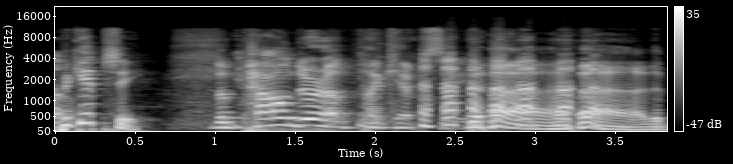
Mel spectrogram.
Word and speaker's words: Poughkeepsie: How do you say the one that's, like, Poukeeeps? Poughkeepsie? Poughkeepsie? Oh. Poughkeepsie.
